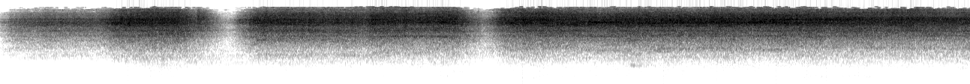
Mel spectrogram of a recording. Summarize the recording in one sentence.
A small toy car is revving its engine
